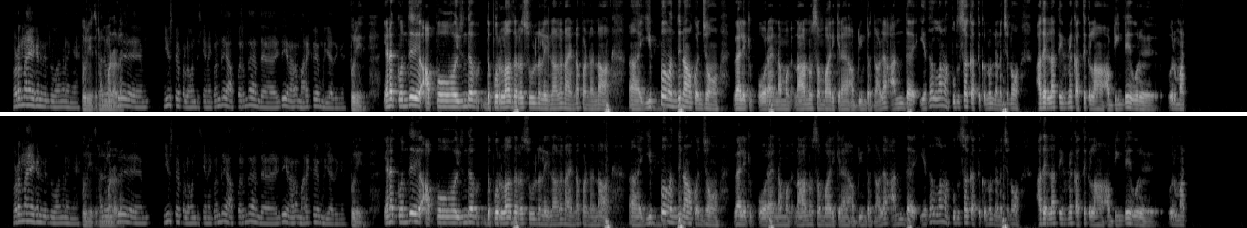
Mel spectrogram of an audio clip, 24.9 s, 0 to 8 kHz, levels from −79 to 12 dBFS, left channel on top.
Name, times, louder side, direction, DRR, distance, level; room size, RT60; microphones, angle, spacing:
voice 1, 0.3-1.6 2.0-3.0 3.3-6.9 13.0-13.3, left 3 dB, 25° left, 0.5 m, -38 dB
voice 2, 1.6-2.5 7.0-23.7, left 6 dB, 90° left, 0.3 m, -27 dB
sound 1, 9.4-21.1, equal, 80° right, 0.8 m, -35 dB
3.1 x 2.1 x 2.5 m
head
